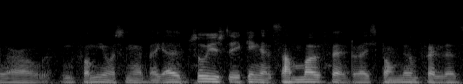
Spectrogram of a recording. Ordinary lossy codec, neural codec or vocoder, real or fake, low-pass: none; codec, 24 kHz, 0.9 kbps, WavTokenizer, medium speech release version 1; fake; 7.2 kHz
